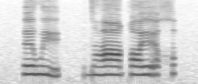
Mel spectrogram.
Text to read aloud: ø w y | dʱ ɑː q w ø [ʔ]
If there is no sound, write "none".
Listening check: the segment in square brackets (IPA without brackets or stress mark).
χ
